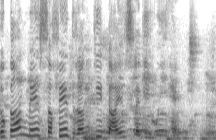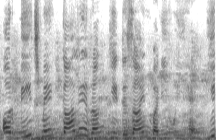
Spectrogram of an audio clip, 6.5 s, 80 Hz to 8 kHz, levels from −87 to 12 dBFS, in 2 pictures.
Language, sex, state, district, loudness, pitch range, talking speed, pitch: Hindi, female, Uttar Pradesh, Lalitpur, -16 LUFS, 270-345 Hz, 165 wpm, 300 Hz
